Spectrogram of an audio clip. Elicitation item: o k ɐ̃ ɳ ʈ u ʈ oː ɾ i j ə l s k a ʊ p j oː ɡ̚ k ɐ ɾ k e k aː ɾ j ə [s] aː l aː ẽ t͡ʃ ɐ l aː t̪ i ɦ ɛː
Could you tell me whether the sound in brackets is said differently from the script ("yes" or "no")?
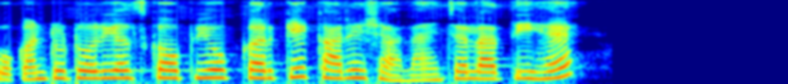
yes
